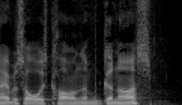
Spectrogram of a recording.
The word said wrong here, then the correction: Gnoss: But the G is silent. So G-N-O-S-S, NOS.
